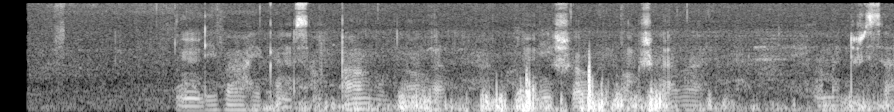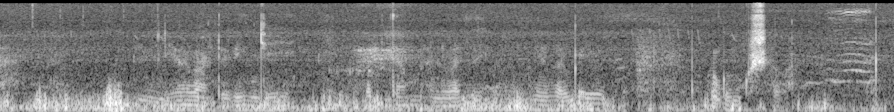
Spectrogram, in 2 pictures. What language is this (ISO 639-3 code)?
nyn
